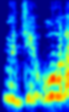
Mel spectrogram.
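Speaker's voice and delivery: incredulous laughing shout; laughing disbelief. Real, not acted. Incredulous at the streamer's claim.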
